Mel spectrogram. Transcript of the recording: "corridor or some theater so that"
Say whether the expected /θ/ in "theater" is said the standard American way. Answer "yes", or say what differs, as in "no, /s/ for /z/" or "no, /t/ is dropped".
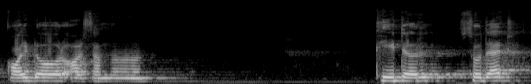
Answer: no, /t/ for /θ/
